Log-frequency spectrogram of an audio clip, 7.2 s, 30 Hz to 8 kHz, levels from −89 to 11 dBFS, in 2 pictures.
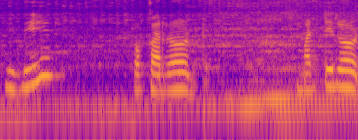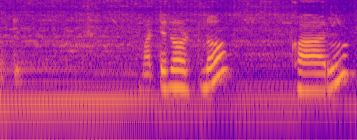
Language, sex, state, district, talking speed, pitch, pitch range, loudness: Telugu, female, Andhra Pradesh, Annamaya, 85 wpm, 215 Hz, 150-240 Hz, -16 LUFS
